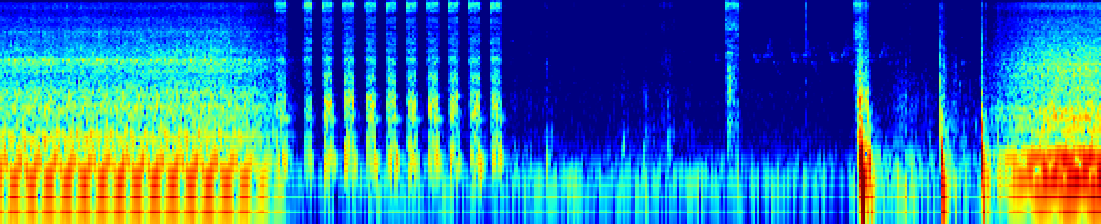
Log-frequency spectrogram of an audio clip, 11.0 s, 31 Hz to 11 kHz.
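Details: 2014 Kubota ZD221Z diesel zero-turn mower after six months' storage: even low diesel drone, cut off, then about four cranking pulses a second before it fires again and idles steadily.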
